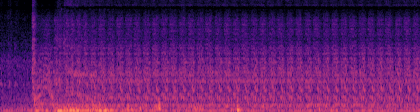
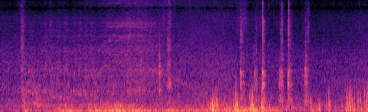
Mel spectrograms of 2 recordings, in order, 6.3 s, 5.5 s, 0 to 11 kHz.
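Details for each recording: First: 1983 Mazda B2000, parked since 1993 after a head gasket swap and not run since, gas pedal not yet connected. The starter spins the engine at an even three to four beats a second with no firing: normal cranking, no start. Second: 1983 Mazda B2000, parked since 1993 after a head gasket swap, odometer 074: starter turns the engine over in uneven, labouring bursts but it never catches; cranks normally without starting, cause not yet found.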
